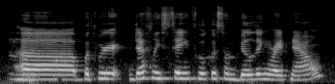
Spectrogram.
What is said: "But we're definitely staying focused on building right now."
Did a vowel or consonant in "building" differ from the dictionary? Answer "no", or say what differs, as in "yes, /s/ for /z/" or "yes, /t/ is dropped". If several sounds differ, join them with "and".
no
